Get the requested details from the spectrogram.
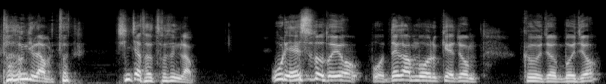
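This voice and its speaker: A middle-aged pastor preaching from the pulpit, his fairly high voice rising and falling widely as he tells stories. He slips into the voices of the people he quotes. The sound comes from an old cassette tape transferred to digital. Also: a little fast. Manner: animated, acts out quoted people. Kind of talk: storytelling sermon.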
